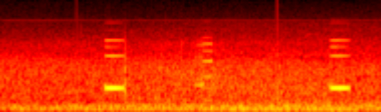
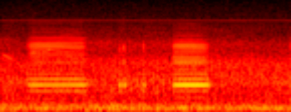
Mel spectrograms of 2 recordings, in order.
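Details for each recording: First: Garrett AT Pro International metal detector after automatic ground balance, with no ground reaction: quiet hum with short, clean mid-pitched beeps as the coil passes, a solid target response showing about eight inches depth. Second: Garrett AT Pro International metal detector swept over mineralized soil above a nickel buried eight inches deep for a year gives three short uneven beeps, ground chatter with no target signal, from improper ground balance.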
